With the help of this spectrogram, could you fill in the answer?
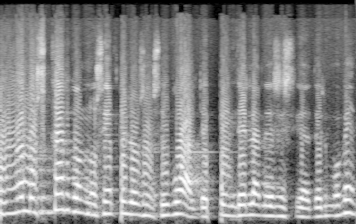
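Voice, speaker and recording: Lively intonation and a dark, mellow tone from a woman at a moderate pace. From Colombia, Medellín. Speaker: company president. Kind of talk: guest lecture.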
